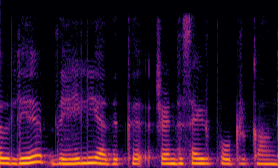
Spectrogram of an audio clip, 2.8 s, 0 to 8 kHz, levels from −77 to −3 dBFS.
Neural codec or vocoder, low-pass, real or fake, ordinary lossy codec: codec, 16 kHz, 0.8 kbps, ZipCodec; 7.2 kHz; fake; none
